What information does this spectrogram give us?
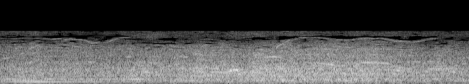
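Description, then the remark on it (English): A dense, steady roar of a huge crowd celebrating in the street in Central London, people dancing on rooftops and climbing sky signs, countless voices blending into a loud continuous wash of cheering and chatter with faint traffic sounds beneath. “And as for the noise of it, well, listen for yourselves to Central London's DJ Roar.”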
